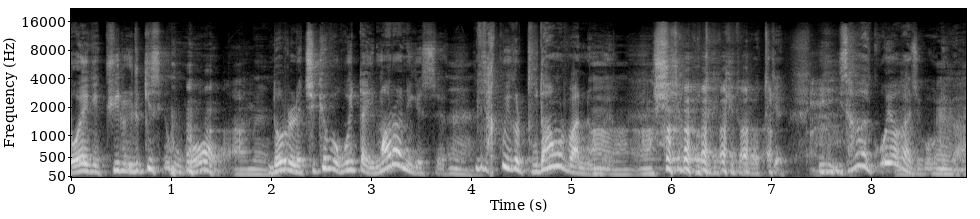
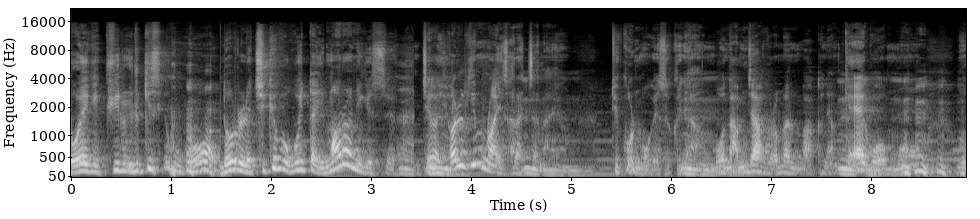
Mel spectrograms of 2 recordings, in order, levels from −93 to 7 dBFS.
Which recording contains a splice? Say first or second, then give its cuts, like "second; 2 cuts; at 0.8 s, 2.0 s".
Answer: second; 2 cuts; at 1.5 s, 3.3 s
